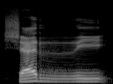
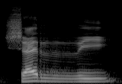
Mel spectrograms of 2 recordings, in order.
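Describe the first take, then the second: First: The sh and r are pronounced thin and light. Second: The same.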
